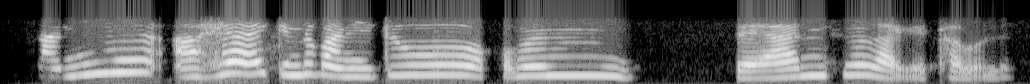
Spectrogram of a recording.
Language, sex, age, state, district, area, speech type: Assamese, female, 18-30, Assam, Majuli, urban, conversation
